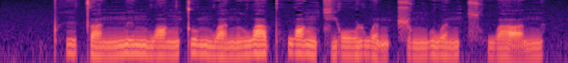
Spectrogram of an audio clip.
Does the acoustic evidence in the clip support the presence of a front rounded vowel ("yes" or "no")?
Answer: no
